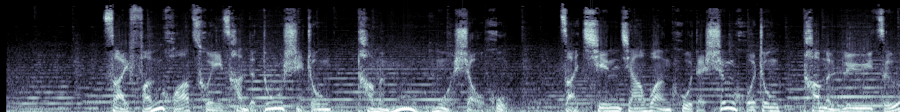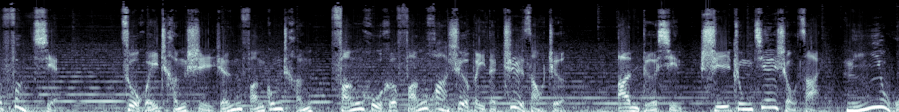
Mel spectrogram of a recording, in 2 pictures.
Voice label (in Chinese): 专题 企业 大气, 男国; 安德信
